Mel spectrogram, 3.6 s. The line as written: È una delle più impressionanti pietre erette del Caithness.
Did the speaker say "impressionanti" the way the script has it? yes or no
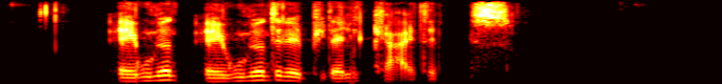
no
